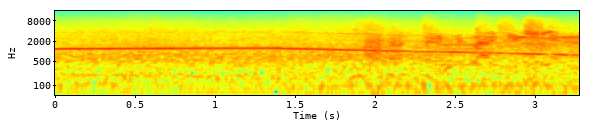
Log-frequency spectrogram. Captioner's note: engine roaring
